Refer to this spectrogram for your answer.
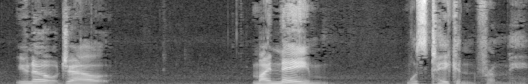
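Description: Someone puts on a character voice at a middle pitch. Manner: fancy, theatrical, genteel.

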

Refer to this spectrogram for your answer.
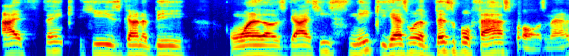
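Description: With an American accent and an unremarkable speaking voice, the speaker keeps a moderate pace and fairly even intonation. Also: man, medium pitch for a man. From Texas. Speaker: baseball prospect. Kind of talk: casual chat.

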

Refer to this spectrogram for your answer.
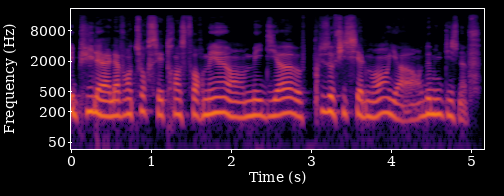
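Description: A woman with a fairly low pitch speaks at a fairly slow pace in a flat monotone, with hardly any pauses, on a very clean recording against a silent background. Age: 60s. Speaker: media founder. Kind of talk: casual chat. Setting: studio.

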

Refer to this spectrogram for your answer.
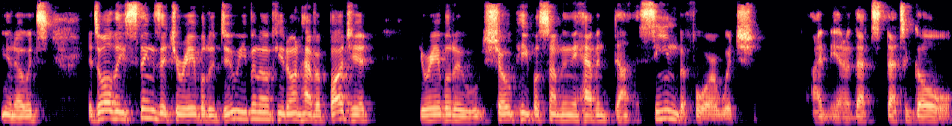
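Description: Here is a man with a slight New York accent. His voice sits at a medium pitch. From Queens, New York. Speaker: film director. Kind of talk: casual interview chat.

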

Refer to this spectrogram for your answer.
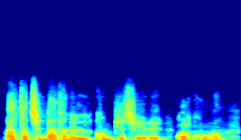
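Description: At a fairly slow pace, a woman speaks with a medium pitch and fairly even intonation against a quiet background. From provincial Italy. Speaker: listener sharing personal story. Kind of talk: testimony.

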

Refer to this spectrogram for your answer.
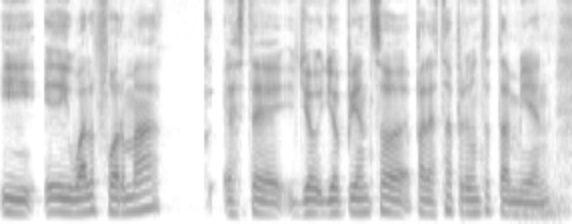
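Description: This very clean recording with a silent background has a dry, close sound with no echo, as a man at medium pitch speaks fairly slowly in a dark, mellow tone with fairly even intonation. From US, Los Angeles, California. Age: young. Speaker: worship leader and singer. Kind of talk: casual chat about worship.

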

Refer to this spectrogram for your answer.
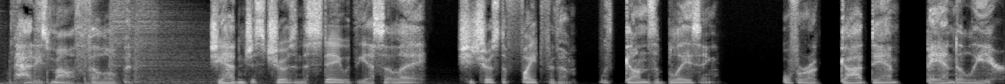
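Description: A man's very deep, low pitch with very wide pitch swings, a fairly slow pace, long, frequent pauses and a dry, close sound with no echo. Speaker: podcast host and narrator. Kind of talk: dramatic narration of a true-crime story, scripted and tense. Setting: studio. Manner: gripping, suspenseful, punchy, cinematic.

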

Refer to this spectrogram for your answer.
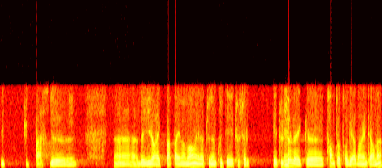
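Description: Speaking at a fairly low pitch with fairly even intonation, a man leaves long, frequent pauses. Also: moderate pace. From southern France, Martigues (Provence). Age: 40s. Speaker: swimming coach, former swimmer. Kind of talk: interview.

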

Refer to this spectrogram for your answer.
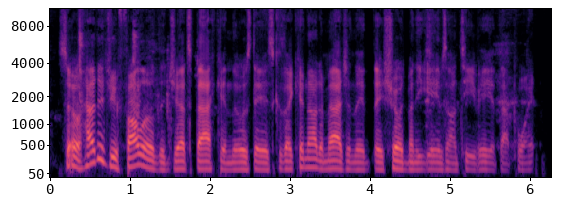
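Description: A man with an American accent talks at a fairly quick pace, with fairly low pitch and ordinary pitch variation in an ordinary speaking voice. The sound is dry and close, with no echo. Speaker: podcast host. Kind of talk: casual interview chat.

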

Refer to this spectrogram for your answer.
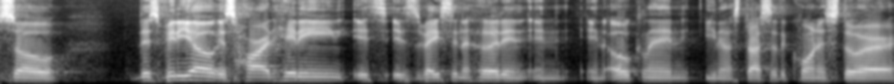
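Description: The speaker has a Chicago accent. The pace is moderate. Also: man. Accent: Chicago American. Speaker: climate educator and artist. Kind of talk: panel discussion. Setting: stage with audience at a high school. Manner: animated.

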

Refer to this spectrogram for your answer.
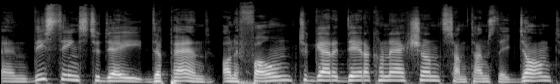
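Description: A man with an Italian accent talks at a high pitch, his intonation lively. He barely pauses at all. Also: moderate pace. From Italy. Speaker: tech podcast co-host. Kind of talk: casual chat. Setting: remote call.

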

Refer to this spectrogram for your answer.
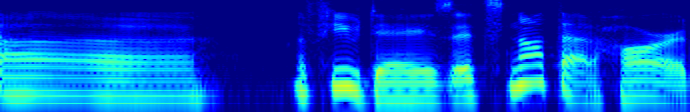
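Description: Very clean and silent in the background, this recording has a dry, close sound with no echo. A woman with an American accent speaks in a very deep, low pitch. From Atlanta, US South. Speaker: graphic designer and animator. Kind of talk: casual chat.

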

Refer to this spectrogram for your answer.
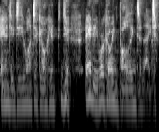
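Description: In a put-on character voice, a man talks at a fairly quick pace with a raspy, medium-pitched sound. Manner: flat, deadpan.

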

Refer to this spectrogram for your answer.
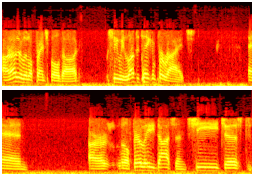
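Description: Over noticeable background noise, the speech moves at a very slow pace with long, frequent pauses and ordinary pitch variation. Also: man, medium pitch for a man. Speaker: caller, dog owner. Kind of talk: casual chat. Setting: phone call.

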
